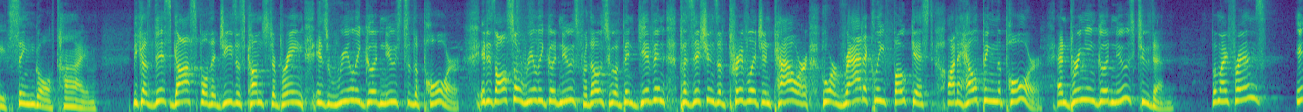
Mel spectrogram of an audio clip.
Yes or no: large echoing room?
yes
